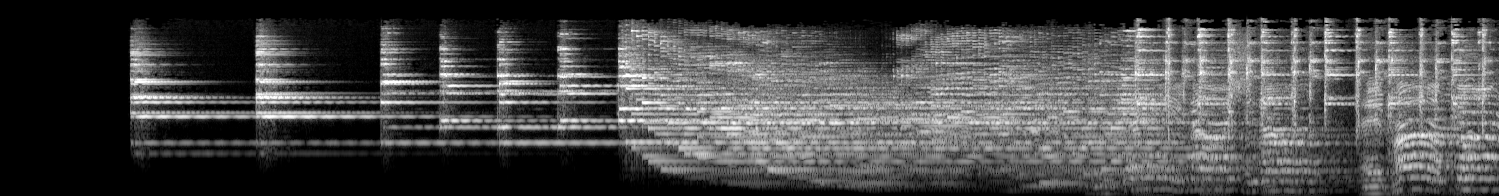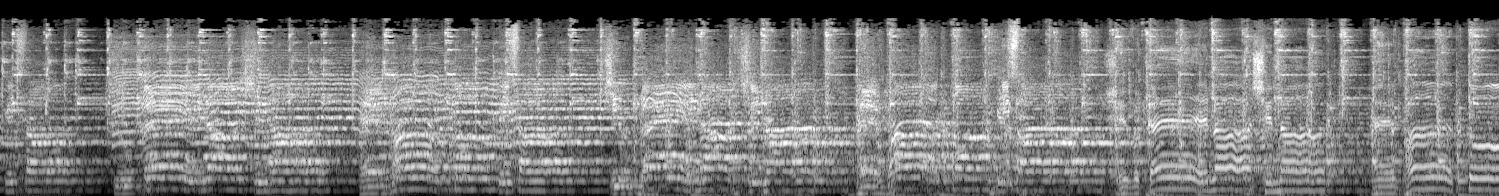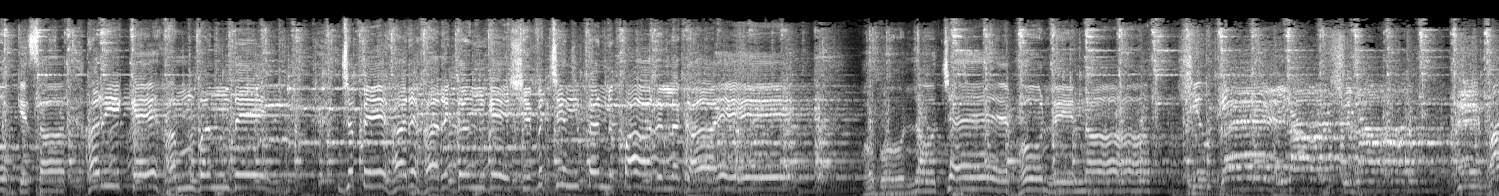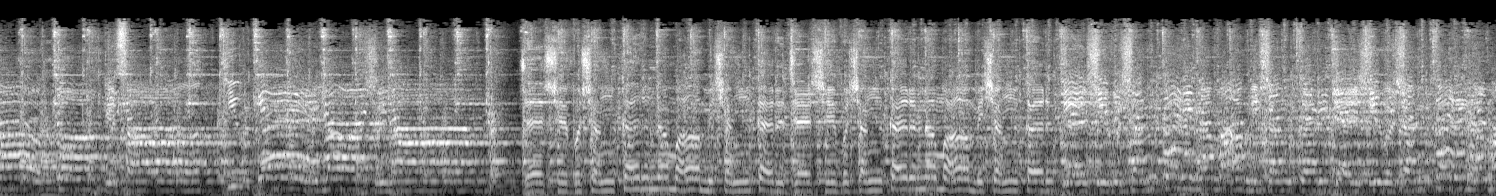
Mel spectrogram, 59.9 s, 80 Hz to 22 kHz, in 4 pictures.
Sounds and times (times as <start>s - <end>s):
Music: 4.4s - 59.9s.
